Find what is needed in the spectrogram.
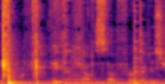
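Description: Kitchen knife chopping food: a few sharp knocks, the loudest right at the start, another about half a second in and one near the end.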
